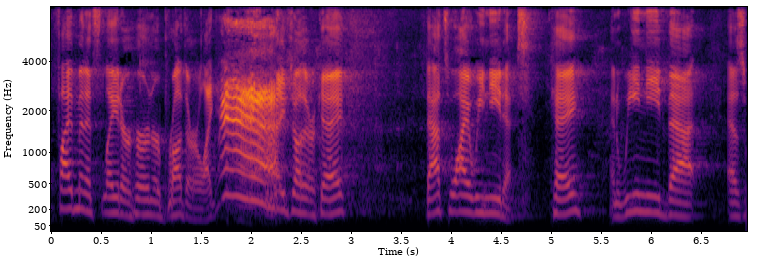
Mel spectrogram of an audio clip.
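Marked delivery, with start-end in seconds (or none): 1.7-2.3 sudden high loud frustrated yell; mock kids' yell. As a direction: squawk like squabbling siblings. Siblings yelling at each other.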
